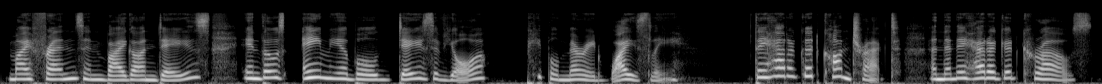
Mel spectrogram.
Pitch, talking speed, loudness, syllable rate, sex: 250 Hz, 140 wpm, -17 LUFS, 4.2 syllables/s, female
